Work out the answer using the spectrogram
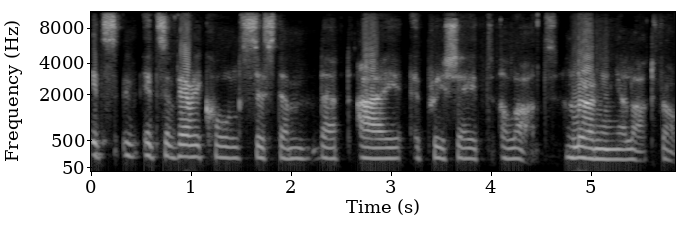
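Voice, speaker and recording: A woman speaks at a very slow pace with a Swedish accent, barely pausing, her medium pitch fairly even in intonation. The recording is very clean and dry, close with no echo, over a silent background. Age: 80s+. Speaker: interviewee, golfer. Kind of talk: interview. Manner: halting.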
